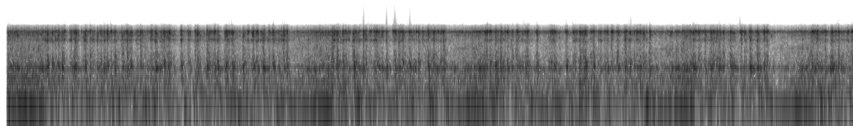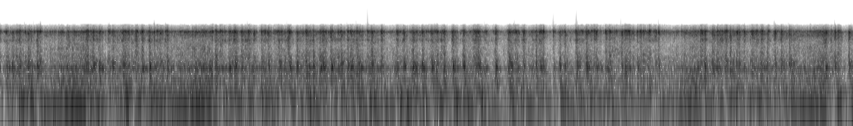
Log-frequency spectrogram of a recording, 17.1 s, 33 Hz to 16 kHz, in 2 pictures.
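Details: Whirlpool ADG 7540 dishwasher, steady buzzing rattle from underneath with a low hum swelling about once a second, hose and heater shaking; pump rattle, solved by removing and replacing the pump.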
